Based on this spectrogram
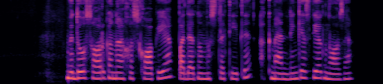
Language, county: Lithuanian, Kaunas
